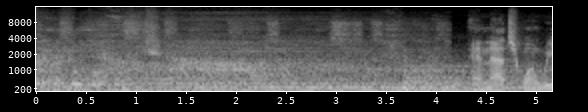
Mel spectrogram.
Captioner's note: whispering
